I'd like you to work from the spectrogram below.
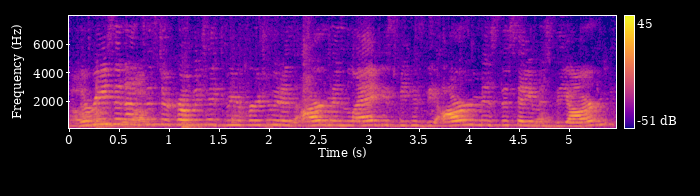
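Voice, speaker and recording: A woman's voice: high-pitched, fairly even intonation, brisk, crowd noise. A woman teacher explaining a lesson to a class, often checking that they follow. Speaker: high school biology teacher. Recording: echoey classroom, distant mic, background noise.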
